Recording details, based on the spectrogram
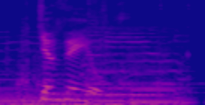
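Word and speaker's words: de Vil: He's spelled devil, but he's pronounced Deville.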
